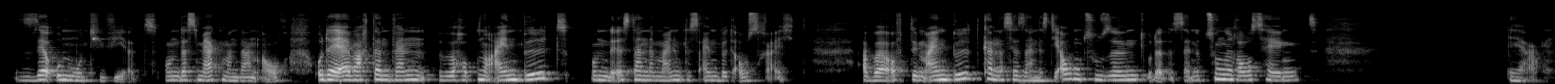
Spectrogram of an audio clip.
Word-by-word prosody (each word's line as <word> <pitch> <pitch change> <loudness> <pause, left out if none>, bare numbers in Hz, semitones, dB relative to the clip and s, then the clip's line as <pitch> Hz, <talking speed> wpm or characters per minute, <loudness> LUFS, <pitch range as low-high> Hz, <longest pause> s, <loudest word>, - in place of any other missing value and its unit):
sehr 210 +4 +1
unmotiviert. 180 -5 -4
Und 195 +1 -5
das 200 +1 -1
merkt 195 +1 0
man 175 -4 -3
dann 165 -1 -5
auch. - - -6 0.3
Oder 220 -1 +6
er 200 +2 +8
macht 205 +1 +1
dann, 210 -2 +3
wenn 215 +2 0
überhaupt 200 +1 -3
nur 215 -3 +3
ein 215 +2 +5
Bild 260 +5 +2 0.2
und 205 -2 -1
er 200 - 0
ist 205 0 -2
dann 210 -2 0
der 195 -1 -4
Meinung, 195 +2 -2
dass 200 -1 -6
ein 190 0 -5
Bild 185 0 -6
ausreicht. 175 +3 -8 0.6
Aber 185 -2 +2
auf 215 0 -6
dem 205 -2 -1
einen 215 +2 +5
Bild 260 +3 +1
kann 250 -4 +2
es 205 0 -2
ja 210 - 0
sein, 185 -2 -4
dass 180 0 -3
die 180 - -3
Augen 240 0 +2
zu 235 -2 -3
sind 205 +1 -1
oder 285 - -3
dass 290 - -10
seine 200 - -7
Zunge 230 +2 +3
raushängt. 200 -1 -3 2.1
Ja. 175 -1 -8
205 Hz, 180 wpm, -24 LUFS, 190-215 Hz, 2.1 s, er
